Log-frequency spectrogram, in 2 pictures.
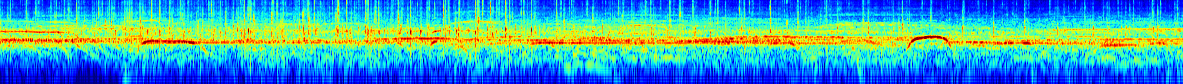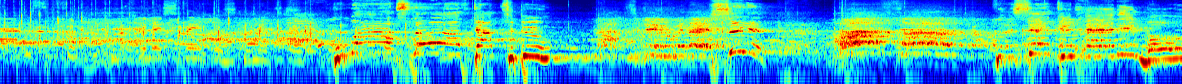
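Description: A crowd of young women sings along and shouts close by.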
